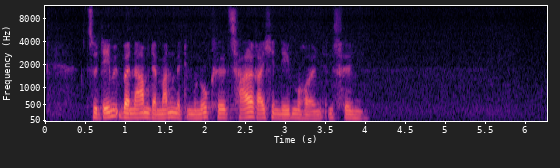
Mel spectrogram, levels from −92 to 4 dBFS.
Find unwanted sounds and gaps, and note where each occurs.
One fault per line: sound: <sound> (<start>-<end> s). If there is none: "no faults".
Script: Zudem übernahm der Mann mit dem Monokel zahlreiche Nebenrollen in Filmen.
no faults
